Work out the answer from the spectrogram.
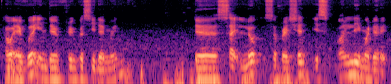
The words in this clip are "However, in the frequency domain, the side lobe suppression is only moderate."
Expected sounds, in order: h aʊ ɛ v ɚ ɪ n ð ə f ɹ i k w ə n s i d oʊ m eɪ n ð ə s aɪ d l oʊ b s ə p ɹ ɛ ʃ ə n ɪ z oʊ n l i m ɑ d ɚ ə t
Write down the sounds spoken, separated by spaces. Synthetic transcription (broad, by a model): h aʊ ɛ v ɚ ɪ n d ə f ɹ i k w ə s i d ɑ m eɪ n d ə s aɪ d l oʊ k s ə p ɹ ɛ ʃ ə n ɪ s oʊ n l i m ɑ d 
